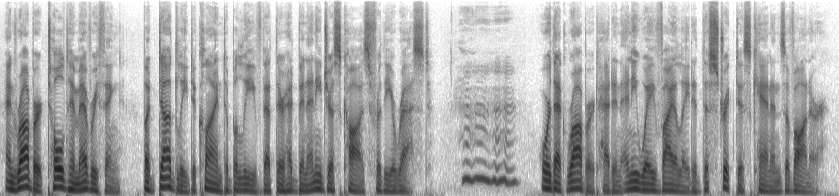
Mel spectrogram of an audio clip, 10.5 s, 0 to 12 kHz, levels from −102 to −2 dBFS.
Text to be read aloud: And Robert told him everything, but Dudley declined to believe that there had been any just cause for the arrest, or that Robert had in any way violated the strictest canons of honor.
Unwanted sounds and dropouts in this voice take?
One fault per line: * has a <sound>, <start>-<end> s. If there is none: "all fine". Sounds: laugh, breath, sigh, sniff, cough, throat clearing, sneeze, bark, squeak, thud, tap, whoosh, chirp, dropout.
* has a laugh, 5.6-6.5 s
